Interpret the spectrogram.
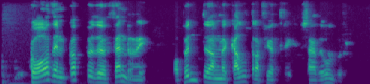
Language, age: Icelandic, 50-59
